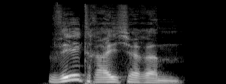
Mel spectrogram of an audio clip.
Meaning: strong dative masculine/neuter singular comparative degree of wildreich
- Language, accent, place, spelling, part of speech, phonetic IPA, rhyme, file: German, Germany, Berlin, wildreicherem, adjective, [ˈvɪltˌʁaɪ̯çəʁəm], -ɪltʁaɪ̯çəʁəm, De-wildreicherem.ogg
